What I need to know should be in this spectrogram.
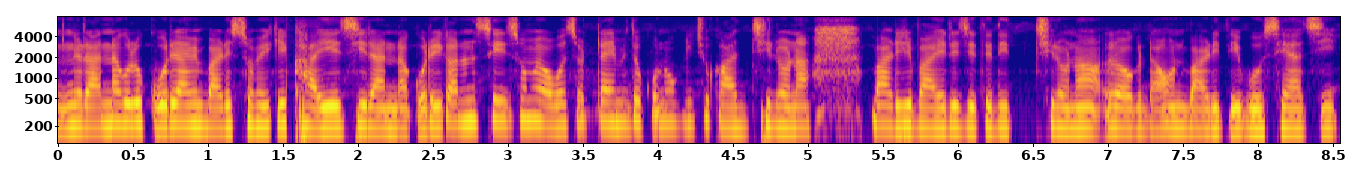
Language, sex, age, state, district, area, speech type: Bengali, female, 18-30, West Bengal, Paschim Medinipur, rural, spontaneous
